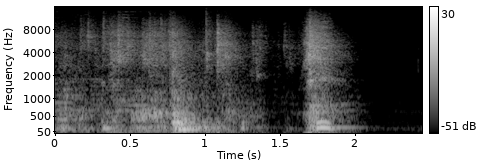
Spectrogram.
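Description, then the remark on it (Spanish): A dog, Montana, barks excitedly after an ambulance and then a neighbor pass by, a busy stretch of yelping sounds peaking in two loud bursts before falling abruptly silent. “Pasó una ambulancia, y luego pasó un vecino y mi perro Montana se puso loquísimo.”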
